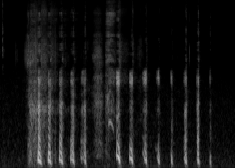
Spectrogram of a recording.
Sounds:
Laughter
